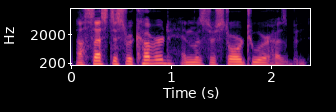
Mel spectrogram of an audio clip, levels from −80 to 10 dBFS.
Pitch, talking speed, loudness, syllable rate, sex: 130 Hz, 200 wpm, -20 LUFS, 7.1 syllables/s, male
